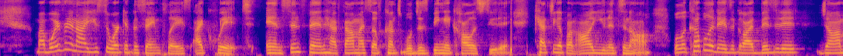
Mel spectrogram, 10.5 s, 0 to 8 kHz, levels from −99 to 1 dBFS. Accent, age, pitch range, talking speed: American, 20-39, 150-190 Hz, 235 wpm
